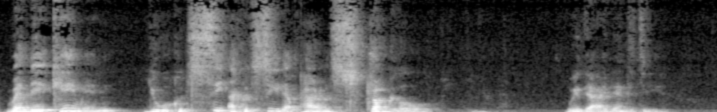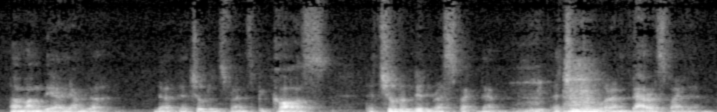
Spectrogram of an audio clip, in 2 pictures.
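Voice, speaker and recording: A man's voice: mid-range voice, animated, measured pace, dark tone. A pastor in his late fifties from Malaysia, preaches in a chatty, personal way and keeps asking the listeners questions. His voice rings out in an echoey church hall. A faint hum sits underneath. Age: 50s. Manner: conversational preaching with audience questions. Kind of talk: sermon.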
